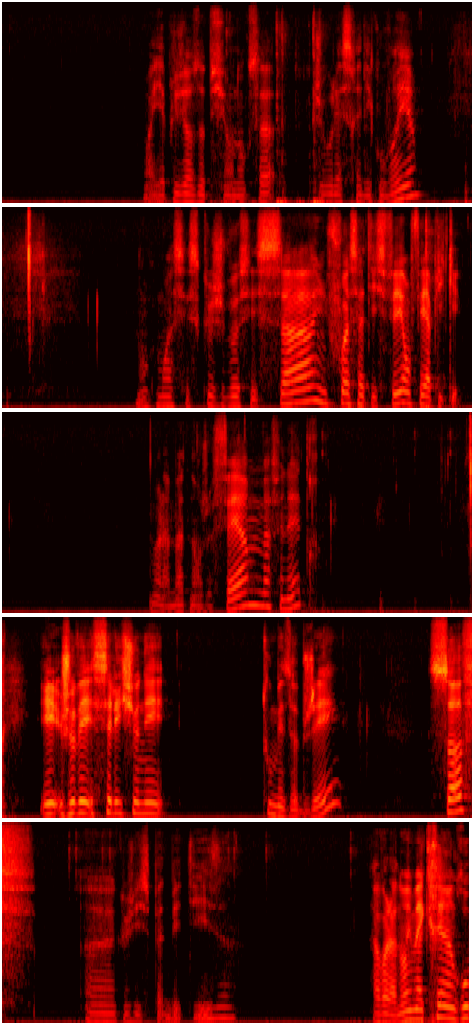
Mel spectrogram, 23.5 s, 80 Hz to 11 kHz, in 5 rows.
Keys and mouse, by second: 2.3 click, 2.9 KP_0, 3.1 Tab, 3.3 KP_0, 3.8 Tab, 9.1 click, 11.6 click, 12.5 middle click, 13.7 middle click, 15.3-18.0 drag, 19.7 click, 21.3 click, 23.1 ctrl+z.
